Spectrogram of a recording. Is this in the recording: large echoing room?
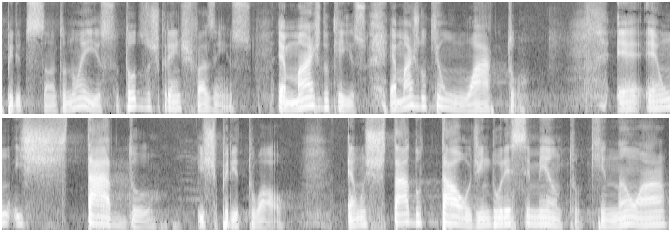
yes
